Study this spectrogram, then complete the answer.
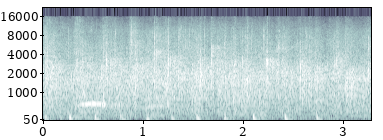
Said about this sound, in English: Let's give her a little round of applause there.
